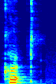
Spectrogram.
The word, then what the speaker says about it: cait: The word Kate, C-A-I-T, also in Irish, means cats. It's pronounced cut.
